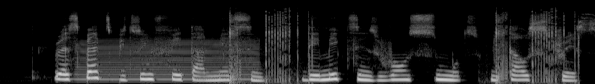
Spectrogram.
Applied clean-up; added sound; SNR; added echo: none; Fart + Wind instrument, woodwind instrument; 16 dB; none.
